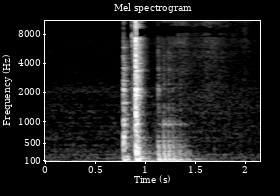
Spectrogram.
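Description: A camper's cabinet door swung shut, closing with one sharp knock just under a second in and a brief ringing tail.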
